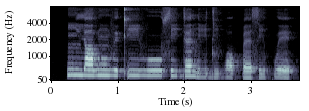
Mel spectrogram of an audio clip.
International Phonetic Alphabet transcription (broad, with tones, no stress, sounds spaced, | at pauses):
ĩ˦ j a˦ v ũ˦ v ɪ˦ kʼ iː˦ v uː˦ s i˦ ɡ ɛ˦ n i˨ d i˨ b ɔ˦˨ k͡p ɛ˨ s i˨ kʷ e˨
